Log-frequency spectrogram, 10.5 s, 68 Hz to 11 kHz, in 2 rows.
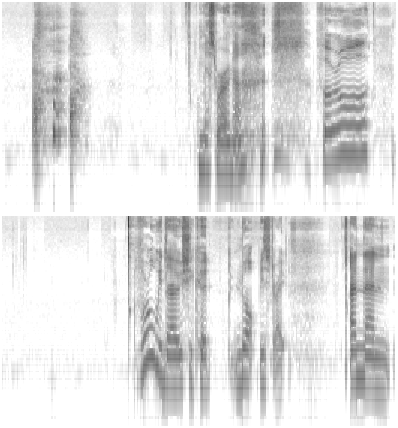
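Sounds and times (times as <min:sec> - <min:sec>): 
harsh raspy coughing: 0:00.4 - 0:01.2
speech: 0:02.6 - 0:03.6, 0:04.3 - 0:05.0, 0:07.1 - 0:09.3, 0:09.9 - 0:10.4.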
